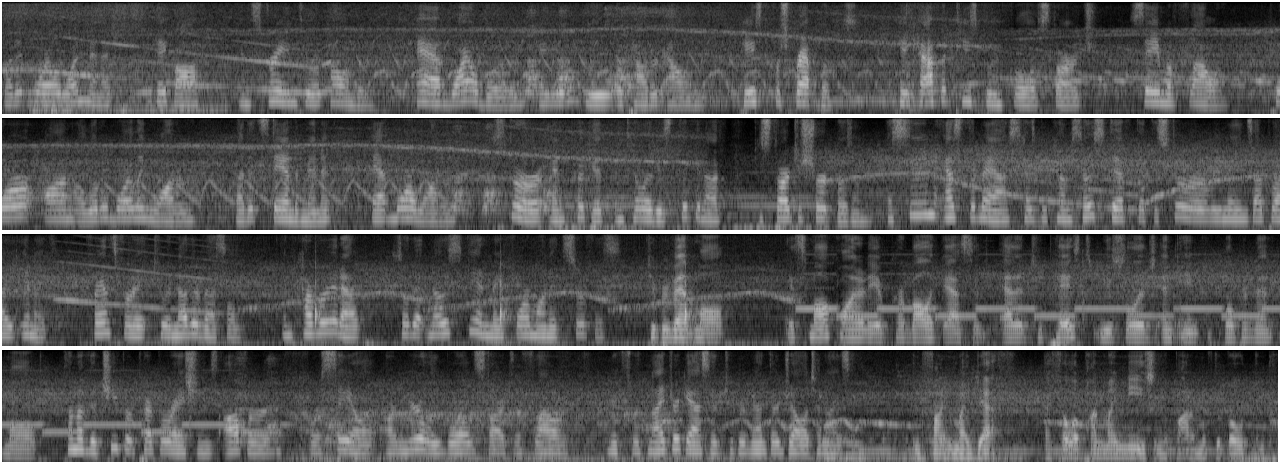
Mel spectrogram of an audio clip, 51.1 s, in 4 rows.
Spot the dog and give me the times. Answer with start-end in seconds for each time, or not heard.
5.2-6.5, 17.2-18.6, 40.6-41.9.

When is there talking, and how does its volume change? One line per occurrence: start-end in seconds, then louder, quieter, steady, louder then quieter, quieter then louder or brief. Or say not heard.
0.0-51.0 steady.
